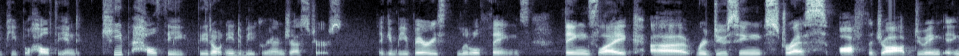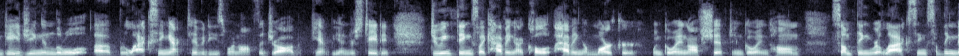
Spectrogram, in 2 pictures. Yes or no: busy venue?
yes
